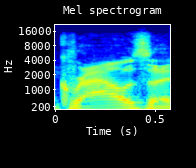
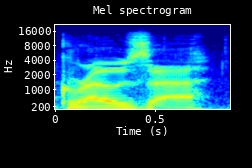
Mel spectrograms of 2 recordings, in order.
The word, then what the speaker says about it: Groza: Well, I didn't get it because I was pronouncing it Growza, not Groza.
